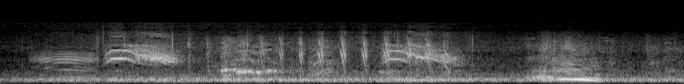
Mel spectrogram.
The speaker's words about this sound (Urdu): خدا نے نو نو آخر اپنا ٹبر ٹور تے ہر قسم دے جانوراں دا جوڑا لے کے بیڑی وچ وڑ جا بیڑی وچ وڑن لگیا انہاں بڑا ہی شور مچایا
